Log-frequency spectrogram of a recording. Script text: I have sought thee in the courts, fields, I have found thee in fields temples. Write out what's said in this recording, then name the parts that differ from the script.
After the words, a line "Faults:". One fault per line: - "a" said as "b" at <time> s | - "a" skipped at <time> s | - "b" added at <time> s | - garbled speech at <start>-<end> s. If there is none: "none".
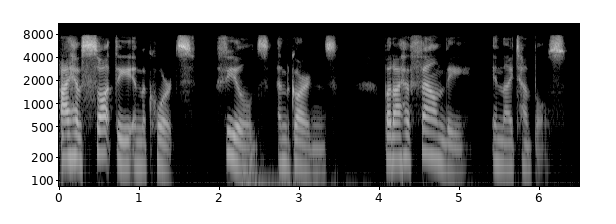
I have sought thee in the courts, fields, and gardens, but I have found thee in thy temples.
Faults:
- "and gardens but" added at 2.7 s
- "fields" said as "thy" at 5.5 s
